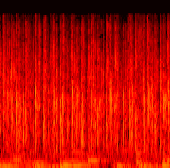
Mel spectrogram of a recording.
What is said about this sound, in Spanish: Un aplauso.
